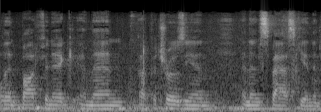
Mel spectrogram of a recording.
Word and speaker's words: Petrosian: the fact that uh Petrosian is pronounced just that way with four syllables um it is a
